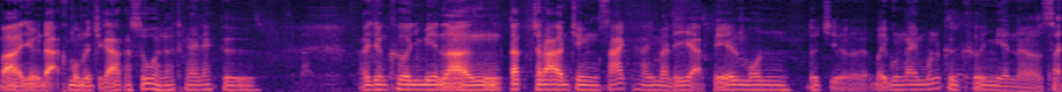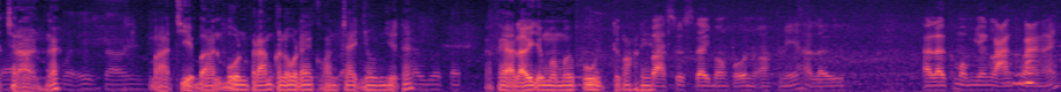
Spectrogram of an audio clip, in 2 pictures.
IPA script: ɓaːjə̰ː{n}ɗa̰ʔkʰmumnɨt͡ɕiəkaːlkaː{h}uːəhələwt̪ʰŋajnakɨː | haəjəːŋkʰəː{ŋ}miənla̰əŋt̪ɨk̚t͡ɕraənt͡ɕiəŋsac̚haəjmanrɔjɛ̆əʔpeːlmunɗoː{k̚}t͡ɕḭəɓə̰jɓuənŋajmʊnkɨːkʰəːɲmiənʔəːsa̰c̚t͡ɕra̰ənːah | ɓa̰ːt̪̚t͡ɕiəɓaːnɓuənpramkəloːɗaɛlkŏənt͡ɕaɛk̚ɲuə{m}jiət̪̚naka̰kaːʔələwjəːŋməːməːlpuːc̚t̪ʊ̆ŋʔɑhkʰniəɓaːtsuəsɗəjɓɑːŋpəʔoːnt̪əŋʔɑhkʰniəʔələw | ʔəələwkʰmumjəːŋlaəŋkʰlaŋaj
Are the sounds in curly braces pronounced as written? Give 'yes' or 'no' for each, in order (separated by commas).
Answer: no, no, no, no, yes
